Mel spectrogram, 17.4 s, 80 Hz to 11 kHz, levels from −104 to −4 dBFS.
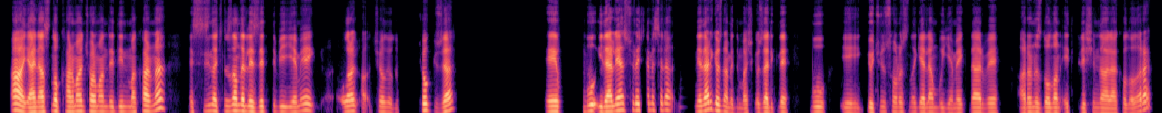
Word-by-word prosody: A! 180 -4 +9
Yani, 135 +1 +5
aslında, 140 +3 +4
o - - +2
karman 145 +2 +1
çorman 145 -1 +1
dediğin 145 0 -4
makarna, 155 - +3 0.4
e, 135 - -8
sizin 155 +4 -11
açınızdan 160 +1 +2
da - - +7
lezzetli 150 -1 +1
bir 145 -1 -2
yemeği 160 +6 -2 0.4
olarak 150 +2 +1 0.2
çalıyordu. 135 -5 -8 0.3
Çok 185 -3 +4
güzel. 150 - +2 1.4
Eee, 150 0 +4 0.4
bu 170 +3 +3
ilerleyen 145 +6 +7
süreçte 185 +1 -2
mesela 185 0 -3 0.3
neler 175 +7 +5
gözlemledin 140 - -2
başka, 115 +2 -9
özellikle 125 0 -1 0.3
bu, 140 -1 -4 0.2
eee, 125 -1 -9
göçün 130 +2 -5
sonrasında 135 0 -10
gelen 130 -1 -3
bu 125 - -11
yemekler 120 +1 -4
ve 125 -1 -4 0.3
aranızda 130 0 -5
olan 130 0 -1
etkileşimle 125 0 -10
alakalı 115 0 -4
olarak? - - -2
140 Hz, 140 wpm, -23 LUFS, 130-155 Hz, 1.4 s, A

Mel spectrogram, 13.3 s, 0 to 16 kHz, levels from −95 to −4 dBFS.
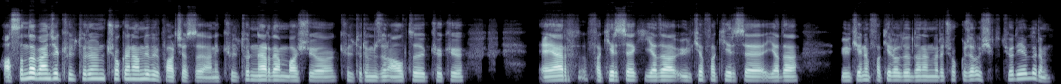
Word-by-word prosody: Aslında 180 +2 +5
bence 175 0 +6
kültürün 170 +2 -3
çok 165 0 -2
önemli 165 0 +2
bir 140 -3 -2
parçası, 115 -1 0
hani, 105 +1 -4
kültür 125 +6 -8
nereden 135 -1 +3
başlıyor, 115 -1 0
kültürümüzün 125 0 -6
altı, 120 0 0
kökü 120 0 -4 1.0
eğer 130 +4 +6 0.3
fakirsek 135 -2 0
ya 125 -1 +1
da 130 -1 +5
ülke 125 +2 -4
fakirse 130 -2 -3 0.3
ya 115 +1 -1
da 125 0 +3 0.5
ülkenin 130 +3 -2
fakir 140 0 -4
olduğu 130 -1 -2
dönemlere 125 0 -3
çok 135 +1 -10
güzel 145 +1 -2
ışık 145 - -5
tutuyor 150 +1 -8
diyebilirim. 170 - -3
130 Hz, 140 wpm, -23 LUFS, 120-145 Hz, 1.0 s, bence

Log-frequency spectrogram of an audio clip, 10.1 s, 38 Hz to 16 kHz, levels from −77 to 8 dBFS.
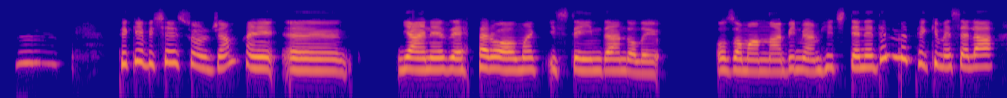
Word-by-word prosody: Hıı. 330 -1 -13 0.6
Peki, 320 +2 0
bir 315 - -1
şey 340 +3 -2
soracağım; 260 +2 -3
hani, 240 -4 +3
eee, 210 -3 0 0.5
yani, 225 0 +4
rehber 230 +3 +3
olmak 225 -1 +2
isteğinden 210 -1 -1
dolayı 180 -2 -2 0.6
o 220 - -1
zamanlar 205 -2 0
bilmiyorum 220 -3 -2
hiç 255 +2 -8
denedin 255 - +1
mi? 445 - +3
Peki, 320 0 -4
mesela, 265 0 +1
230 Hz, 120 wpm, -21 LUFS, 215-270 Hz, 0.6 s, yani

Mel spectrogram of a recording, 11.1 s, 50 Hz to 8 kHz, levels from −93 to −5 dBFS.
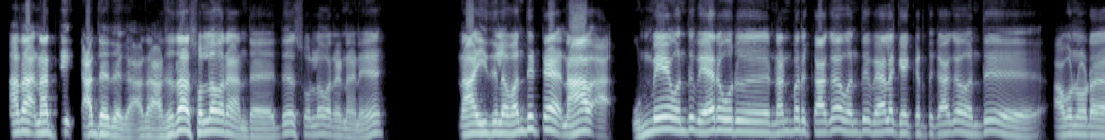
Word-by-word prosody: அதான். 180 -1 +6
நான் 175 0 +4
தி - - 0 0.2
அந்தது 145 -3 +1
அது 105 -1 -7
அது 120 - -6
அது 120 +5 -3
தான் 205 -3 +7
சொல்ல 175 +2 +2
வர்றேன். 165 -7 +1
அந்த 115 0 -8 0.2
இத 165 +8 -6
சொல்ல 140 +1 -8
வர்றேன் 125 -4 -7
நானு. 105 +1 -7 1.0
நான் 165 0 +5
இதுல 165 0 0
வந்துட்டு 215 +3 +2 0.2
நான் 195 +4 +7
அ - - -2 0.3
உண்மையே 200 - +3
வந்து 200 +2 -4
வேற 195 +3 +5
ஒரு 190 -1 -2 0.4
நண்பருக்காக 180 0 -2 0.2
வந்து 175 +2 -6
வேலை 180 +2 +1
கேட்கறதுக்காக 155 0 -5 0.2
வந்து, 150 +6 -8 0.7
அவனோட 140 0 -4
165 Hz, 165 wpm, -21 LUFS, 145-185 Hz, 1.0 s, தான்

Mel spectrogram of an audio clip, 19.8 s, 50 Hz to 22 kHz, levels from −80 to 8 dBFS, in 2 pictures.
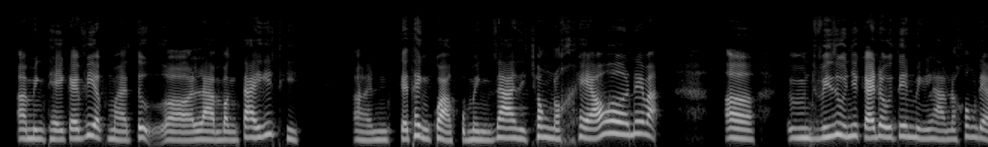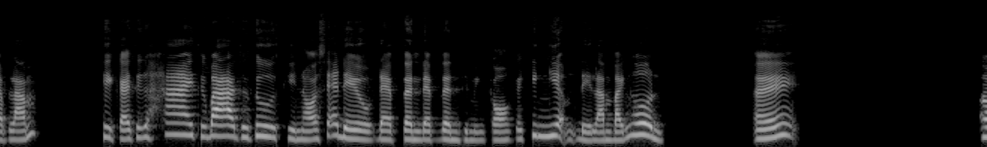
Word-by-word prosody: à, 220 0 0
mình 215 -1 -1
thấy 205 0 -2
cái 220 +1 +2
việc 255 -2 0
mà 195 -3 -2
tự, 235 +6 -2
ờ, 185 -1 +1
làm 195 -1 +2
bằng 190 -1 -2
tay 245 +4 +3
ấy 310 +4 -2
thì, 210 -3 -6 0.5
ờ, 195 0 -7 0.4
cái 205 -1 +1
thành 250 -7 +1
quả 185 - +5
của 180 - -8
mình 190 -1 -2
ra 235 +1 +5
thì 215 - -1
trông 255 -2 +1
nó 215 - +1
khéo 230 +2 +3
hơn 325 -3 +5
đấy 330 -1 +1
bạn. 285 - +2 0.6
Ờ. 225 -2 +3 0.3
Ừm, 235 +1 -2
ví 240 +4 +1
dụ 305 0 +4
như 275 +1 +1
cái 240 -4 +5
đầu 255 -1 +2
tiên 265 0 -1
mình 220 -3 -3
làm 200 -2 -4
nó 205 - -5
không 255 +3 -6
đẹp 200 -4 -3
lắm, 200 +11 -1 0.7
thì 250 -2 -3
cái 210 -1 -1
thứ 240 +3 -7
2, 305 +2 +1
thứ 260 -3 -8
3, 275 -1 +7
thứ 245 - -2
4 270 -3 0
thì 220 -4 -5
nó 200 0 -3
sẽ 290 +7 -4
đều 210 -7 0
đẹp 195 0 -3
dần, 200 -1 +1
đẹp 190 -1 -2
dần 195 -2 -1
thì 190 - -9
mình 185 0 -11
có 185 +1 -4
cái 210 - -7
kinh 270 -2 -3
nghiệm 210 -8 -3
để 185 -2 -4
làm 185 0 -3
bánh 185 +8 -2
hơn. 295 -9 +3 0.9
Ấy. 240 +7 +2 1.8
Ờ, 250 - +3
220 Hz, 210 wpm, -25 LUFS, 195-260 Hz, 1.8 s, 3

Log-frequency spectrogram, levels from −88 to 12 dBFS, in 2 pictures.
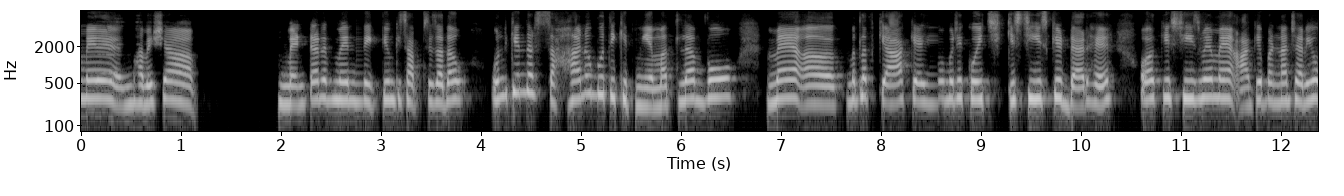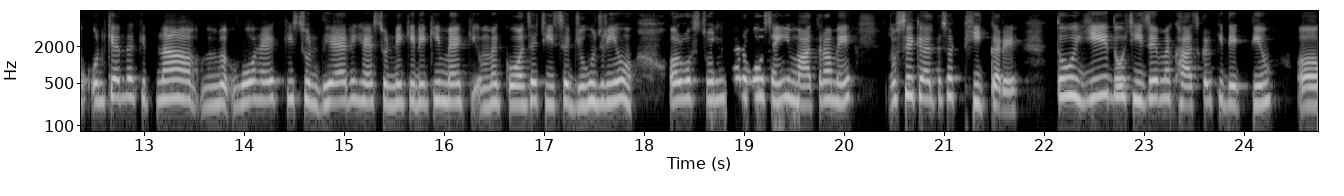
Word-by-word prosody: मैं 275 -5 +3 0.2
हमेशा, 235 +1 0 0.9
मेंटर 230 +4 0
मैं 260 -1 +1
देखती 245 +1 -2
हूँ 265 - 0
कि 265 - -6
सबसे 245 -1 -4
ज़्यादा 250 +2 +2 0.4
उनके 315 +7 +1
अंदर 350 0 0
सहानुभूति 320 +2 -2
कितनी 255 -7 -3
है, - - +4
मतलब 250 +5 -1
वो 295 +1 +3 0.3
मैं 275 +4 +2
अ, 225 -2 +2
मतलब 290 +3 -1
क्या 240 -2 +1
कह 255 - +3
लूँ 270 - -4
मुझे 270 +1 +1
कोई 270 -1 +2
च 270 0 -8
किस 260 +2 -2
चीज़ 275 -1 +3
के 290 -1 +4
डर 220 -2 0
है 230 +4 +2 0.3
और 275 - +3
किस 285 0 -1
चीज़ 275 -1 +2
में 290 0 +4
मैं 285 -1 +2
आगे 210 +6 -1
बढ़ना 250 -1 -2
चाह 255 0 +1
रही 250 +2 +1
हूँ, 275 - +5
उनके 255 +4 0
अंदर 295 +1 +2
कितना 270 0 0 0.3
व 220 +2 -1
वो 245 +5 +3
है 265 +1 +2
कि 275 - -3
सुंध्यारी 255 0 0
है, 245 -1 +1
सुनने 240 -1 0
के 245 +1 -1
लिए 240 - +2
कि, 260 +2 -1
मैं 245 -1 +2
कि 245 - -8
मैं 235 +4 -1
कौन-से 230 +2 +2
चीज़ 230 -3 -6
से 245 - +3
जूझ 240 +1 +2
रही 245 +1 +2
हूँ 265 -5 +3 0.4
और 255 - +5
वो 280 - +3
सुनकर 275 +2 -2
वो 295 - +5
सही 275 0 0
मात्रा 240 +2 0
में 260 +1 +2 0.4
उसे, 310 +5 +2
क्या 295 -2 +2
बोलते 265 +1 -5
हैं - - +4
उसे 300 - -18
ठीक 235 -2 -2
करें। 185 -4 +1 0.4
तो 305 +2 +5
ये 285 +4 +4
2 150 - +2
चीज़ें 275 +1 +2
मैं 280 0 -2
खासकर 225 +2 -1
कि 265 - -5
देखती 225 -1 -1
हूँ 245 +3 0 0.3
अ, - - 0
260 Hz, 210 wpm, -20 LUFS, 235-275 Hz, 0.9 s, हूँ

